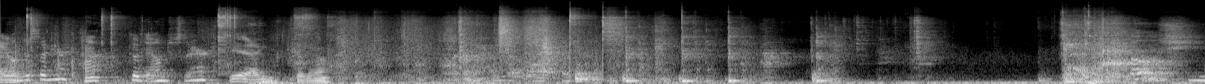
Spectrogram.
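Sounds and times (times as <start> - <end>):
hand tools knocking and scraping: 5.6 - 8.9.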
